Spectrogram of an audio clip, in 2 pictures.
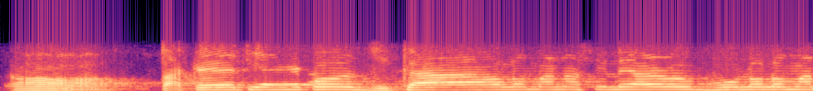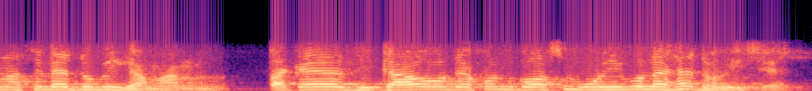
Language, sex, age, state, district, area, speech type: Assamese, male, 45-60, Assam, Golaghat, urban, conversation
